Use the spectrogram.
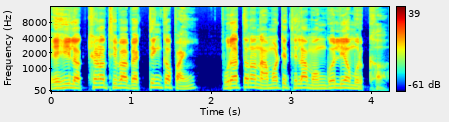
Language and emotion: Odia, neutral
